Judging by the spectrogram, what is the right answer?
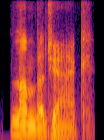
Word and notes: lumberjack: British English

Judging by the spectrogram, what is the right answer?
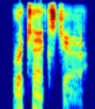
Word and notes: retexture: British English

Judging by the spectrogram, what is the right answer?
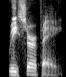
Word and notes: resurvey: American English

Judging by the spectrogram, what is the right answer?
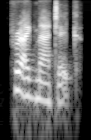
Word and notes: pragmatic: Indian

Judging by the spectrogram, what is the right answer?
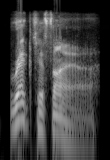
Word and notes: rectifier: British English

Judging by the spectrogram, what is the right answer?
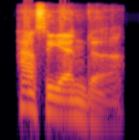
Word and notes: hacienda: British English

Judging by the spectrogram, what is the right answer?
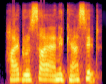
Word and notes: hydrocyanic acid: Indian

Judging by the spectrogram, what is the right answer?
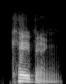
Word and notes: caving: American English

